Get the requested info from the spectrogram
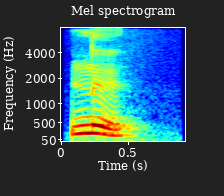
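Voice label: "ны", Komi, female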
